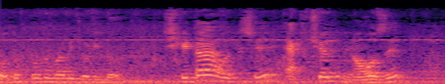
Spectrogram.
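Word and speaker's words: nous: জড়িত সেটা হচ্ছে একচুয়ালি নজের অর্থ এন ও ইউ এস উচ্চারণ করে এন এ ডব্লিউ এস নজ এটা দেখছিলাম আমি এবার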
